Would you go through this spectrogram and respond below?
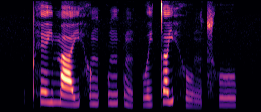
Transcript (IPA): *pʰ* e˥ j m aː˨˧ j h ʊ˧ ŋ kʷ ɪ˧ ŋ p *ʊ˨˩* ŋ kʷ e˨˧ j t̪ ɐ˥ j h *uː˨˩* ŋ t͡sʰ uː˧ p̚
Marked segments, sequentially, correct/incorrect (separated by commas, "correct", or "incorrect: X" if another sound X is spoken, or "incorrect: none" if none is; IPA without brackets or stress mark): correct, correct, correct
